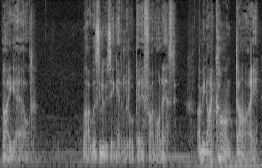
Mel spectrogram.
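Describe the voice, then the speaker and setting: A man's voice: on the low side, big pitch swings, moderate pace, background noise. A man narrating a first-person horror audio drama in a wry, self-mocking way. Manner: wry, self-mocking, dry British humour. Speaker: narrator and lead character.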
